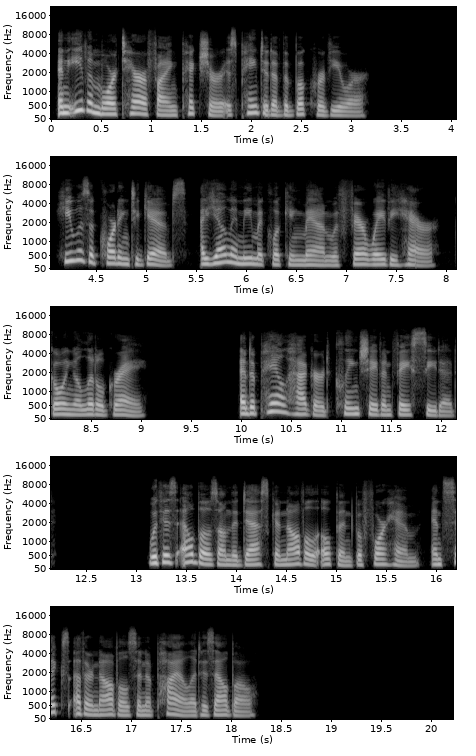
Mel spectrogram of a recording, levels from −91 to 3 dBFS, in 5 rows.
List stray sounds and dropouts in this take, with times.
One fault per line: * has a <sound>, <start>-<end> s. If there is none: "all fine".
all fine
